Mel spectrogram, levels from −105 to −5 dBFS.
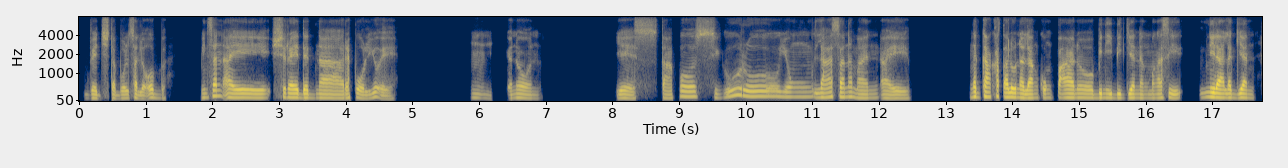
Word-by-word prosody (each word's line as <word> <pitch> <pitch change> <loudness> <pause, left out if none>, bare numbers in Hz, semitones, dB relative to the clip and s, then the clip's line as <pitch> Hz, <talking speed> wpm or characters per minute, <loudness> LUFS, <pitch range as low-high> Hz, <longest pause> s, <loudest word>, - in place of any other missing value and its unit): vegetable 125 0 -3
sa - - 0
loob, 125 +1 -2 0.6
minsan 150 +9 -1
ay 145 -1 +3 0.5
shredded 140 -3 +2
na 130 -2 0
repolyo, 130 +2 -2
eh. 105 0 -6 1.1
Mm, 125 -5 -14 0.2
ganun. 120 -3 -5 1.1
Yes! 125 -2 -5
Tapos, 175 +8 -2
siguro 190 - -3 0.5
yung 165 0 -6
lasa 160 +2 0
naman 135 -5 -4
ay, 120 -1 -3 0.9
nagkakatalo 160 -1 +4
na 140 - +5
lang 135 0 +3
kung 135 0 -3
paano 140 0 +1
binibigyan 135 0 0
ng 130 - -6
mga 130 +1 -4
si 135 -2 -1 0.3
nilalagyan 145 -3 +5
135 Hz, 95 wpm, -22 LUFS, 125-150 Hz, 1.1 s, na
